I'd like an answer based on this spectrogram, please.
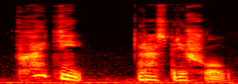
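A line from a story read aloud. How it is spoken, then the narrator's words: Sighing, soft. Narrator (Russian): Майя вздохнула и промолвила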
